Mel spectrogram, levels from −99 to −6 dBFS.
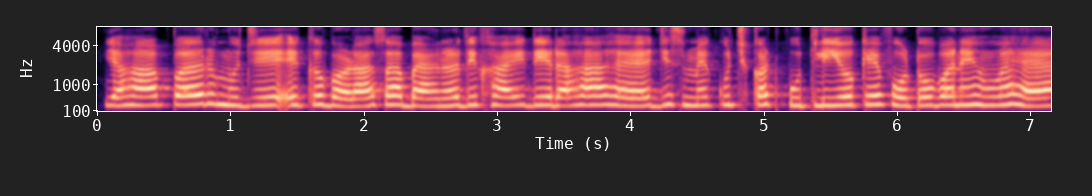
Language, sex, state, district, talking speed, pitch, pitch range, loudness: Hindi, female, Haryana, Charkhi Dadri, 160 wpm, 295 Hz, 285-310 Hz, -13 LUFS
